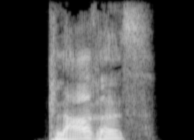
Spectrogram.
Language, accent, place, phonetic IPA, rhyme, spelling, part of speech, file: German, Germany, Berlin, [ˈklaːʁəs], -aːʁəs, klares, adjective, De-klares.ogg
- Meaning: strong/mixed nominative/accusative neuter singular of klar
